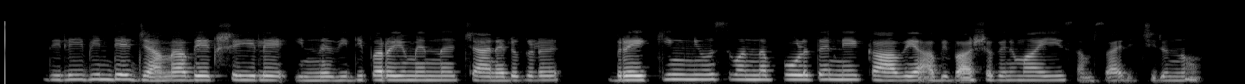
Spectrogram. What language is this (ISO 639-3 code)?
mal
